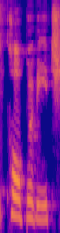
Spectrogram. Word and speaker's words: Popovich: Yeah, no, it's Popovich. You're right. It's Popovich. It's P-O.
